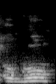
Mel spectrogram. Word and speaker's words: Ogo: it's actually Ogo, like Ogolua.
